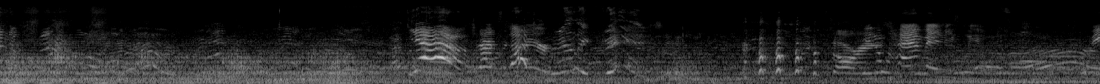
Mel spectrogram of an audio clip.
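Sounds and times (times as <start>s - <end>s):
children shouting and squealing: 0.0s - 8.1s.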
